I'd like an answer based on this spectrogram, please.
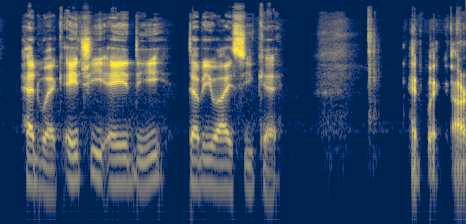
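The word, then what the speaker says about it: Headwick: r u yeah shukan okay last name hewick h e a d wi c k head Wick all right and of course we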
